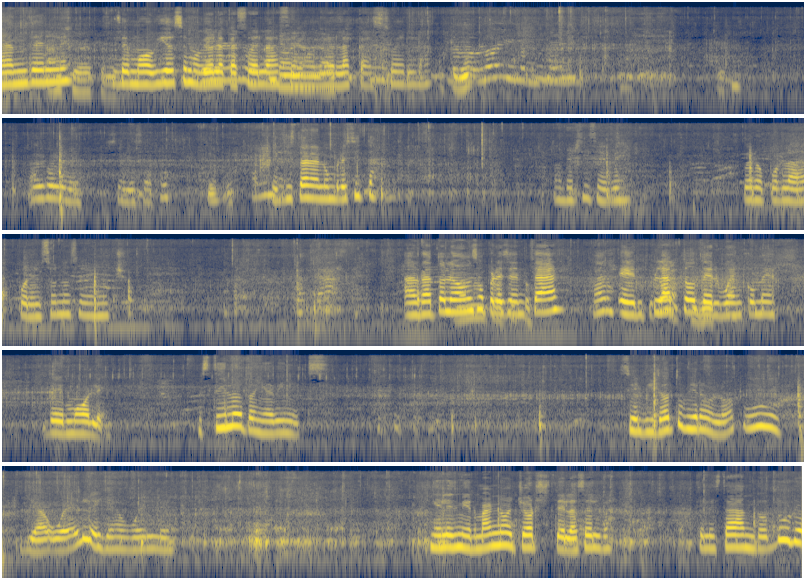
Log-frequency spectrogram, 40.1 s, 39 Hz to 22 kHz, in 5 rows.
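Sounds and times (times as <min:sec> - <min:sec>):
low steady outdoor hum: 0:00.0 - 0:40.0
paddle stirring thick paste: 0:00.0 - 0:40.0.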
